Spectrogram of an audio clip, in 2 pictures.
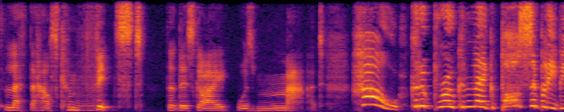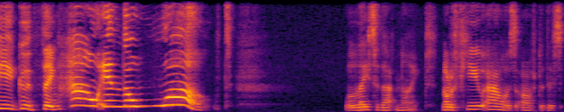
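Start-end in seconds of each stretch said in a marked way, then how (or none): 4.4-10.0 high, loud disbelief; incredulous villagers. Acted. Neighbours think the man mad.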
